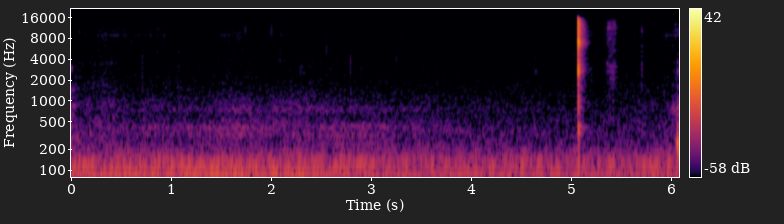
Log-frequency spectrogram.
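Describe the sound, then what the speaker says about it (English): Scissors snip a piece off a length of jewelry wire or chain while bead charms and dangles are being made, giving a couple of sharp, close clicks near the end after a long stretch of quiet room noise. "Then I'm just gonna cut a piece off."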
